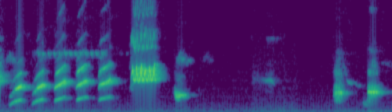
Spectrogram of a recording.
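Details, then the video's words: Asian pied starling in full song with varied fill-in phrases: five quick paired whistled notes, a loud harsh buzzy burst, a short rasp, then after a pause two more hoarse bursts. "Pancingan Jalak Suren Gacor Variasi Isian Tembakan | Masteran Suara Burung Jalak Macet Bunyi"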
